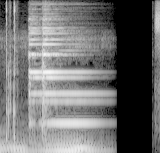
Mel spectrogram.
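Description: Two quick click sound effects followed by a bright bell ding that rings for about a second and fades out: a subscribe-button and notification-bell sound effect.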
